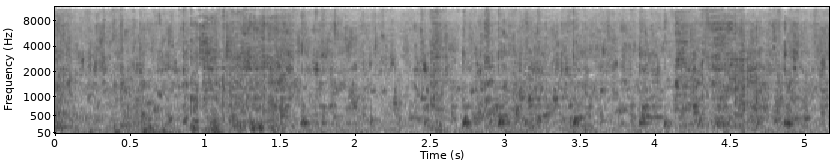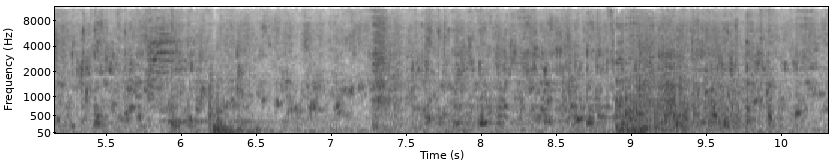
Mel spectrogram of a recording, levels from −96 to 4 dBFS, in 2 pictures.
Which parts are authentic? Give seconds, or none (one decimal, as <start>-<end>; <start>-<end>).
8.5-9.6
